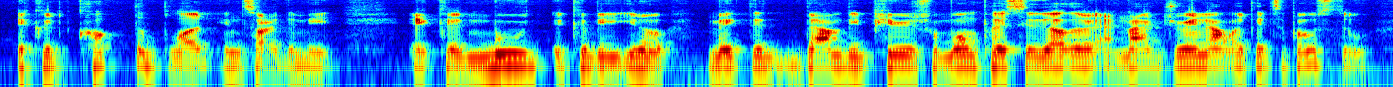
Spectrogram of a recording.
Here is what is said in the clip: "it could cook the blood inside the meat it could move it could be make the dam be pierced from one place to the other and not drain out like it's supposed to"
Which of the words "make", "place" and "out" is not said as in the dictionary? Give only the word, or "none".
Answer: place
